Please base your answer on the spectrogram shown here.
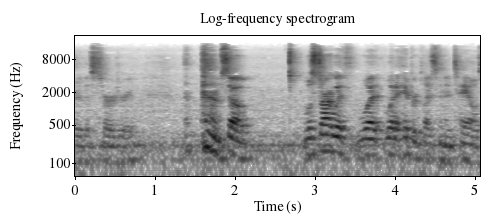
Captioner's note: clears throat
